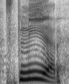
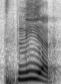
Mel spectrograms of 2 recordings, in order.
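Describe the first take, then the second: No difference in how they are said.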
